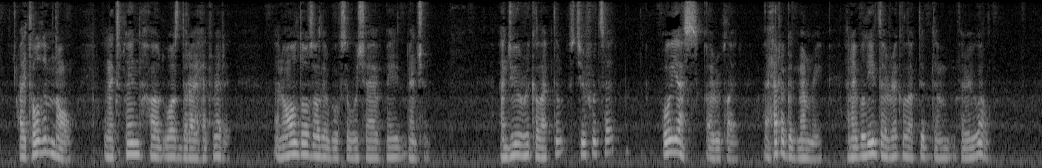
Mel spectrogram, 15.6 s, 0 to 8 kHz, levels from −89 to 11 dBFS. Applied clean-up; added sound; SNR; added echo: none; none; none; none.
